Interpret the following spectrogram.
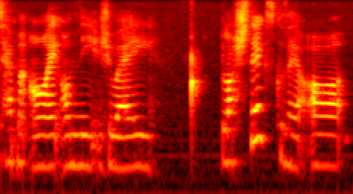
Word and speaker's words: Jouer: i loved my barbies oh okay jouer jouer jouer we've always got to say it like that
